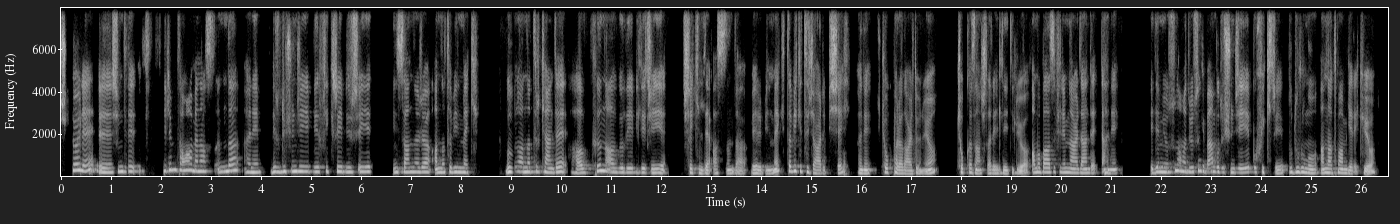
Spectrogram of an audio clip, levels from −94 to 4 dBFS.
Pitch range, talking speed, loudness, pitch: 180-230 Hz, 120 wpm, -25 LUFS, 205 Hz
